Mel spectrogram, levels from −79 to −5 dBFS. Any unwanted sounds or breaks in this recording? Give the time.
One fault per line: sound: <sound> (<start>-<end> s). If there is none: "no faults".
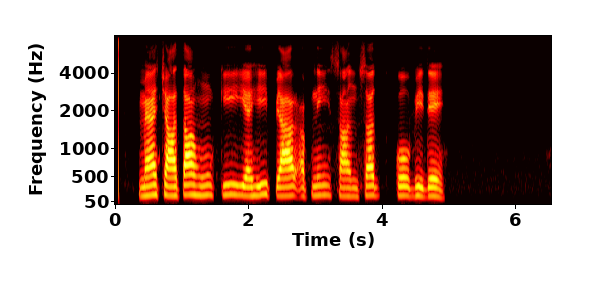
no faults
